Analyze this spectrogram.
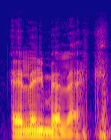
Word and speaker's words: Elimelech: the hebrew testament so how should i pronounce uh elimelech elle melek there you go very different for what i said uh so so we started off with this guy ellie malek or elimelech and uh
